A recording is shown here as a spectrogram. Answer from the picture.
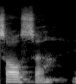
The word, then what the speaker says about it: SLSA: SLSA, or pronounced SALSA, and you can find that at slsa.dev, and we'll have a link in the show notes.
